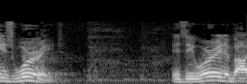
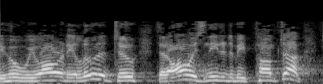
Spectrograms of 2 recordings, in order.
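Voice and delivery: ordinary talk, nothing marked

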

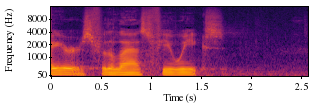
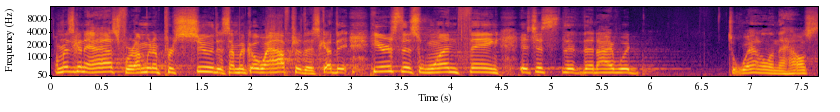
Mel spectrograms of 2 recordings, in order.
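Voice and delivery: high and loud, pouring out longing; fervent prayer; 10 semitones higher, 5 dB louder than usual. Retold or imitated. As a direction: plead with God, swept up and passionate. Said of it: "He says".

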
